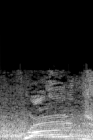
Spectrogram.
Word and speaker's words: Grimes: Grimes rhymes with dimes.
